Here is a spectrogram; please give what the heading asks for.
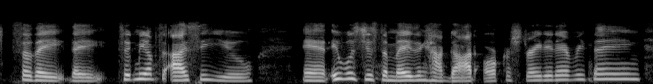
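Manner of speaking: ordinary talk, nothing marked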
